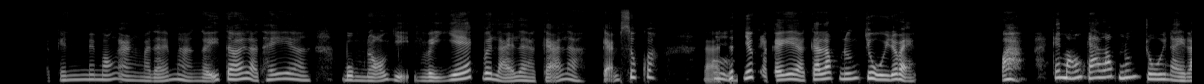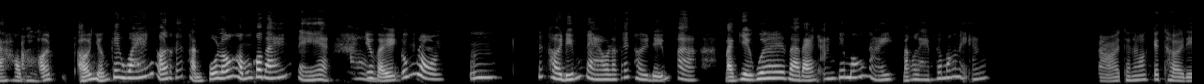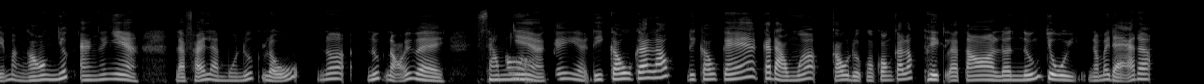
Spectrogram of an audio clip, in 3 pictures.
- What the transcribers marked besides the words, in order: tapping; other background noise; other noise
- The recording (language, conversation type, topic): Vietnamese, podcast, Có món ăn nào khiến bạn nhớ về nhà không?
